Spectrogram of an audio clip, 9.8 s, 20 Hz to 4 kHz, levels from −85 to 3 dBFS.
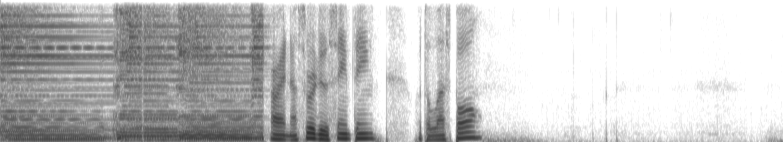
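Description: At 1.76 to 1.80 s there is a short concealed packet loss. About 20 ms of audio never arrived, and the receiver covered it by extending the preceding sound before fading back in. It is heard as a brief smear. On a spectrogram it appears as a smooth, repeated stretch, all below 4 kHz like the rest of the call path's output.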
